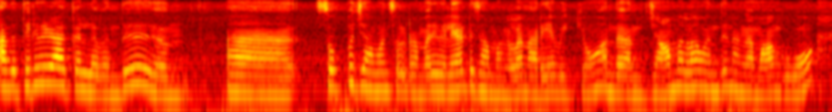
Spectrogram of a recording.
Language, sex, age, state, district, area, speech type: Tamil, female, 18-30, Tamil Nadu, Nagapattinam, rural, spontaneous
